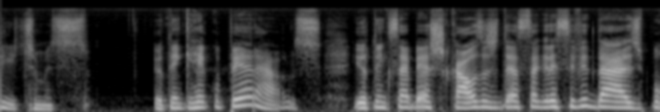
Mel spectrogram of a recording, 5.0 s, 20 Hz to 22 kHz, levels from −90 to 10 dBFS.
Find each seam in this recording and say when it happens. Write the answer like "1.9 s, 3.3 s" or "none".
none

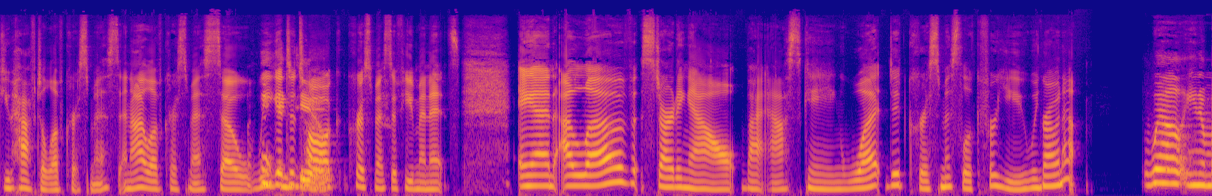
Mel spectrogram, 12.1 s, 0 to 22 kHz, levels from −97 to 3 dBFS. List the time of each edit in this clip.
9.8 s, 10.4 s, 10.9 s

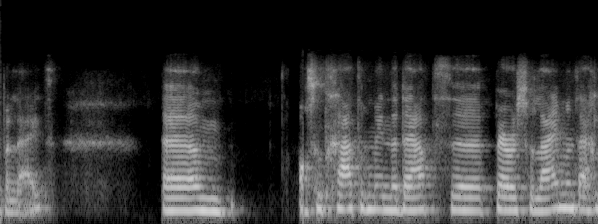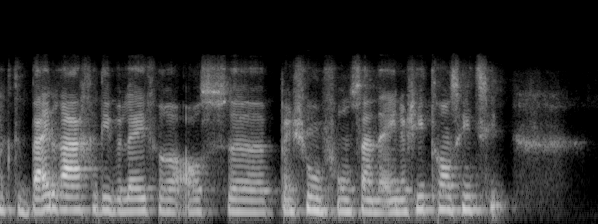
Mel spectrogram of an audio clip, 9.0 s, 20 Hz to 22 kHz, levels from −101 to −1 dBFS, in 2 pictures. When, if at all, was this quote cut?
none

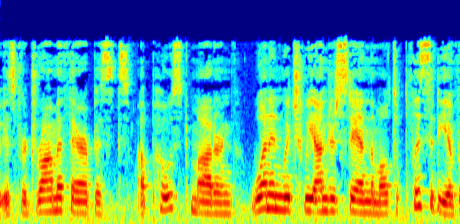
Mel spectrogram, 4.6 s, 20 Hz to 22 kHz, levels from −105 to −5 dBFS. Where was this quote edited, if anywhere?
1.3 s, 2.3 s

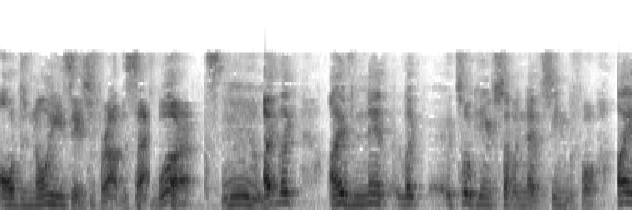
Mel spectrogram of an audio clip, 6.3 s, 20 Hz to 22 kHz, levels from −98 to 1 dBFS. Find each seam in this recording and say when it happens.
1.5 s

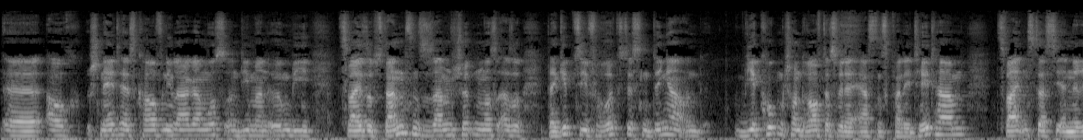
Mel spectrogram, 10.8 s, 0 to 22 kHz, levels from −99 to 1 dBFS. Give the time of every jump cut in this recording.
1.7 s

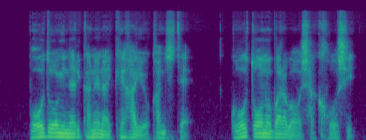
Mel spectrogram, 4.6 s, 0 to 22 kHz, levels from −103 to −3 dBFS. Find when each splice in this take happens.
none

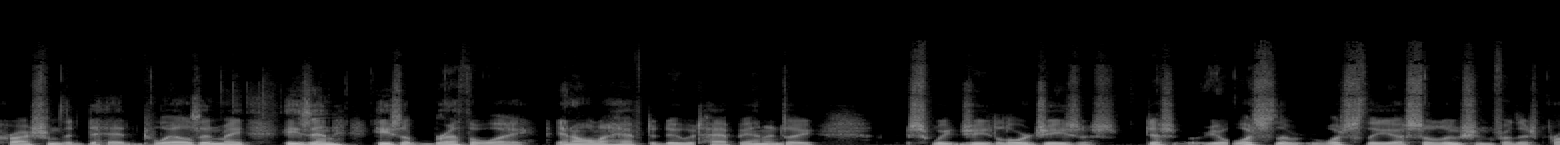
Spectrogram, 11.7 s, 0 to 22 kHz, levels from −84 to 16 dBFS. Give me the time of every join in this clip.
4.1 s, 5.2 s, 5.9 s, 8.5 s, 9.2 s

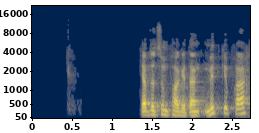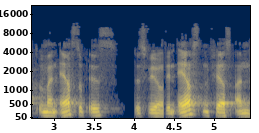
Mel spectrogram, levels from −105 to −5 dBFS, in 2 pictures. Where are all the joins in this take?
3.4 s, 3.9 s, 4.4 s

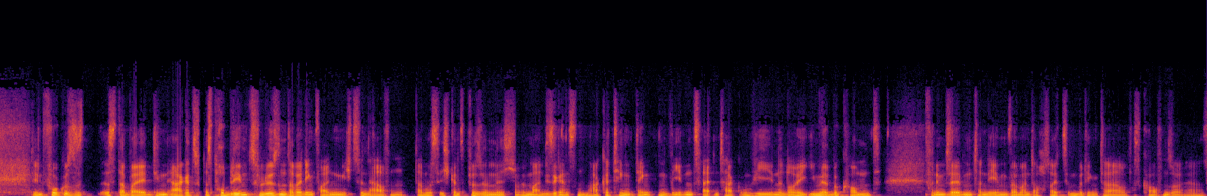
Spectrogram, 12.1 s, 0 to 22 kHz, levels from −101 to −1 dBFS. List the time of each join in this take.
2.0 s, 3.2 s, 5.2 s, 6.3 s, 6.7 s, 9.3 s

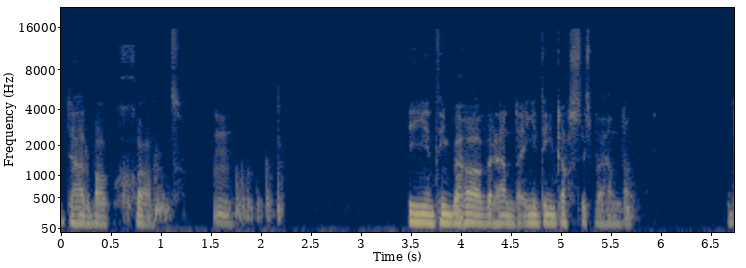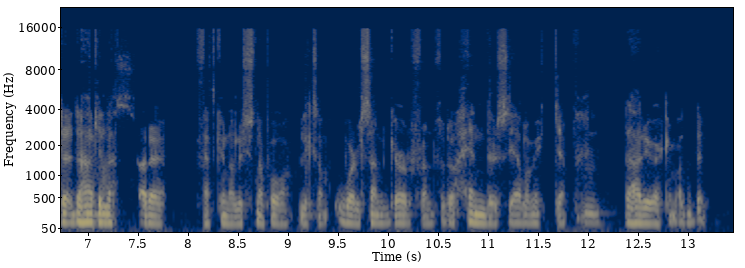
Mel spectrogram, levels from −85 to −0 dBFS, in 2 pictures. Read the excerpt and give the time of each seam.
5.3 s, 7.0 s, 8.2 s, 9.4 s, 12.4 s

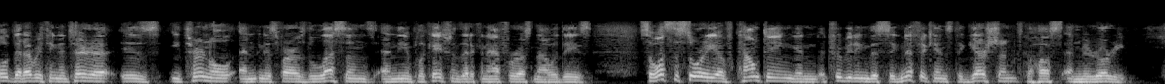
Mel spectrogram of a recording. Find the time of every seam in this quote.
2.6 s

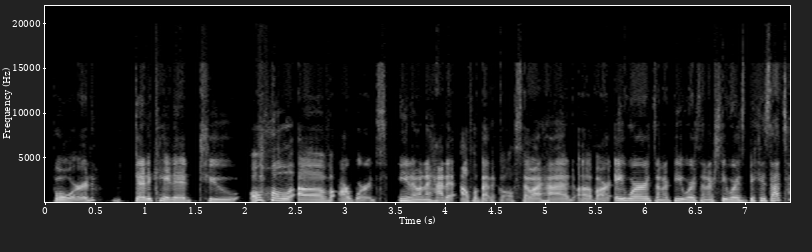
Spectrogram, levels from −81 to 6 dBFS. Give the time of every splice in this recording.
2.9 s, 3.5 s, 5.3 s

